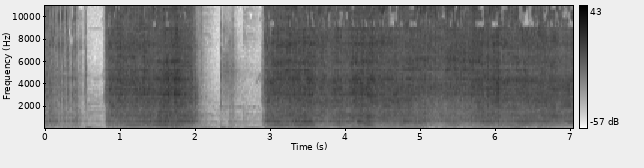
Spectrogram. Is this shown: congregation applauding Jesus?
no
